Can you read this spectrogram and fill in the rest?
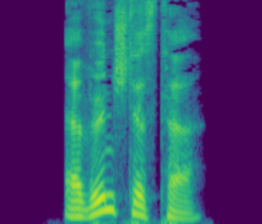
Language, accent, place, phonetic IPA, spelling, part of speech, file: German, Germany, Berlin, [ɛɐ̯ˈvʏnʃtəstɐ], erwünschtester, adjective, De-erwünschtester.ogg
- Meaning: inflection of erwünscht: 1. strong/mixed nominative masculine singular superlative degree 2. strong genitive/dative feminine singular superlative degree 3. strong genitive plural superlative degree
